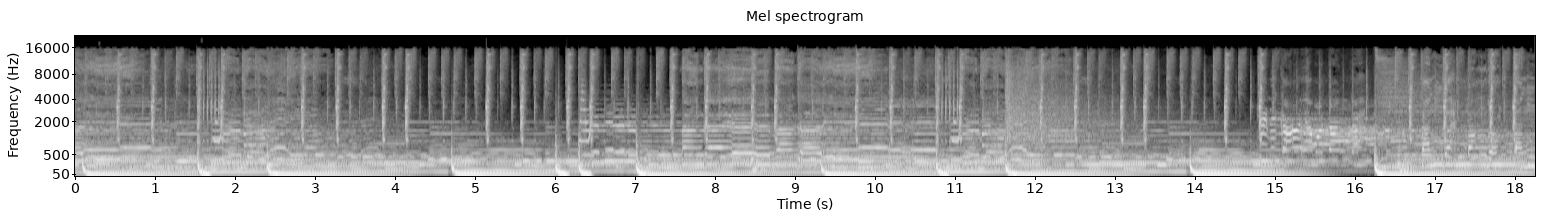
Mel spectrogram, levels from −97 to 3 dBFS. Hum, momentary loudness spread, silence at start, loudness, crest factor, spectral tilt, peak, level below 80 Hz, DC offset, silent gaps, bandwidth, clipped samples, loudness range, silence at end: none; 5 LU; 0 s; -14 LUFS; 10 dB; -5.5 dB/octave; 0 dBFS; -14 dBFS; under 0.1%; none; 16 kHz; under 0.1%; 1 LU; 0 s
